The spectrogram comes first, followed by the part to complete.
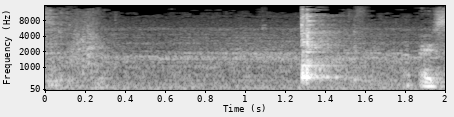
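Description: Green beans sliding softly out of a tin can into a saucepan, then one sharp metallic knock a little past halfway as the emptied can is knocked against the pot, with a lighter tap just before the end.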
